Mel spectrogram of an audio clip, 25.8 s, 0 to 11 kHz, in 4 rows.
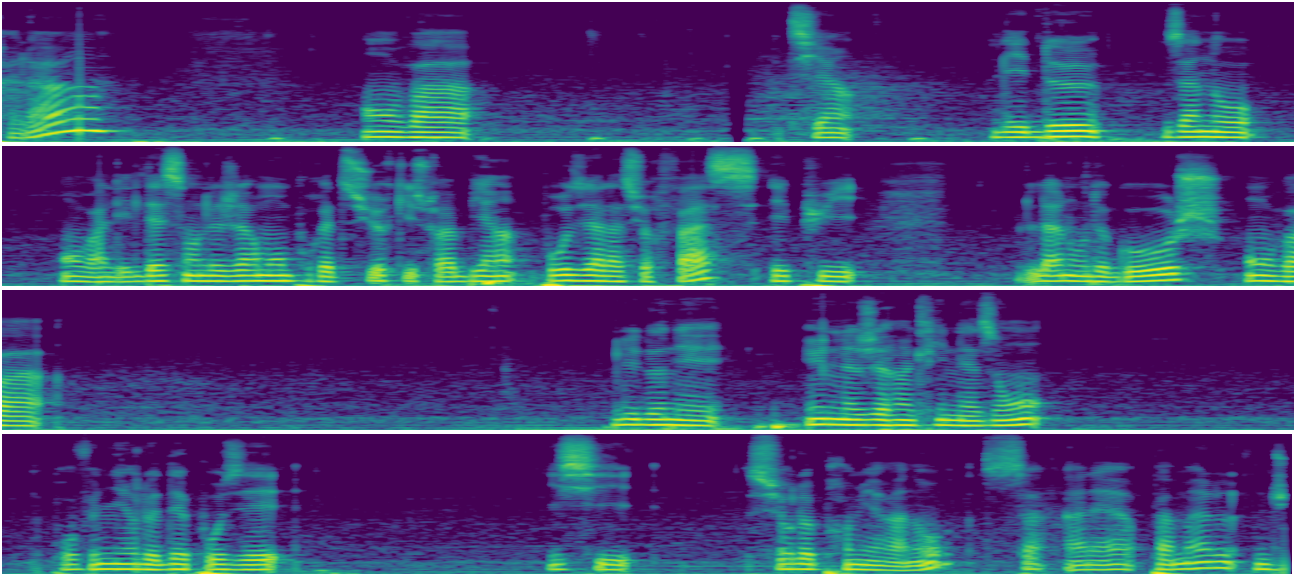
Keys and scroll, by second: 4.3 g, 10.9 r, 15.3 g, 25.1 KP_0.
